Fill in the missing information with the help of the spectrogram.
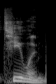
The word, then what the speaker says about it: Thielen: He's like, actually, by the way, it's Thielen. By like, and, and on the pronunciation guide, T E E capital T E E dash Lin L E N wow. lowercase n Thielen. Wow. And he's like, that's actually how you say it.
